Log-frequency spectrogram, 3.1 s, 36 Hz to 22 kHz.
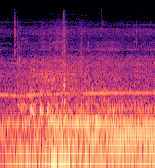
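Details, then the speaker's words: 2011 Nissan Rogue at 69,570 miles, pre-purchase inspection, started for the third time: quick even crank, then catches and settles to a steady idle with no starter grind or knocking; a decent, healthy start. "All right. So that was a decent startup."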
